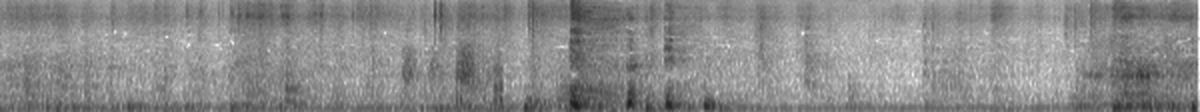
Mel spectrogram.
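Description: A seven-week-old Golden Retriever mix puppy at play gives a quick run of about five short barks about three seconds in, with scattered clicks of its claws on the hard floor and another short call near the end.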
